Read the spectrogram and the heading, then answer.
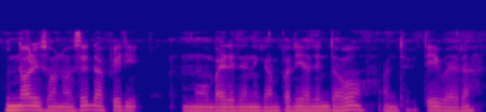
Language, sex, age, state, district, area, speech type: Nepali, male, 18-30, West Bengal, Darjeeling, rural, spontaneous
